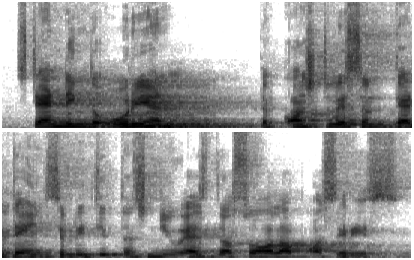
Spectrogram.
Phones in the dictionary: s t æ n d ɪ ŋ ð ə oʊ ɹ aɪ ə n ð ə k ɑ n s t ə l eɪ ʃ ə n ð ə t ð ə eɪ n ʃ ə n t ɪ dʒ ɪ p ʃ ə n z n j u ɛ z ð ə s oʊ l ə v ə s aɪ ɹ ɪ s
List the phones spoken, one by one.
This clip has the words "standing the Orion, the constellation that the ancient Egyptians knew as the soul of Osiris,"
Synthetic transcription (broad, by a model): s t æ n d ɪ ŋ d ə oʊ ɹ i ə n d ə k ɑ n s t ə l eɪ ʃ ə n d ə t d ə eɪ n s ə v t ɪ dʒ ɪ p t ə n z n j u ɛ z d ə s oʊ l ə p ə s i ɹ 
